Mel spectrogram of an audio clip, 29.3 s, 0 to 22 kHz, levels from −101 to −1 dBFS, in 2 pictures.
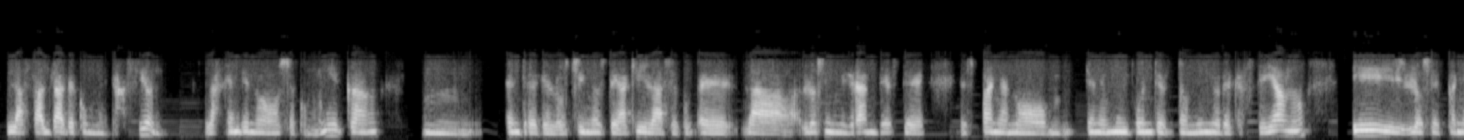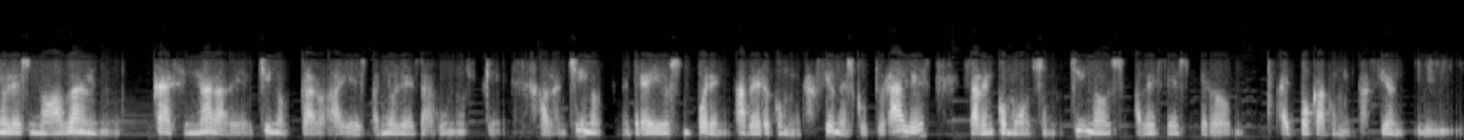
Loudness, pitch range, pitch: -24 LUFS, 115-145 Hz, 120 Hz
